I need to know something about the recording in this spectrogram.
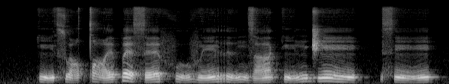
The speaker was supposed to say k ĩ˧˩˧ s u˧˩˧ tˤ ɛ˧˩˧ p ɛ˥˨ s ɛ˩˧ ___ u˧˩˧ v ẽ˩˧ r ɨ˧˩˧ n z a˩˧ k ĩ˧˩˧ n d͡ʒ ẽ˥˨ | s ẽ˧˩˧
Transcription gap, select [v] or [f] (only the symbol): f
